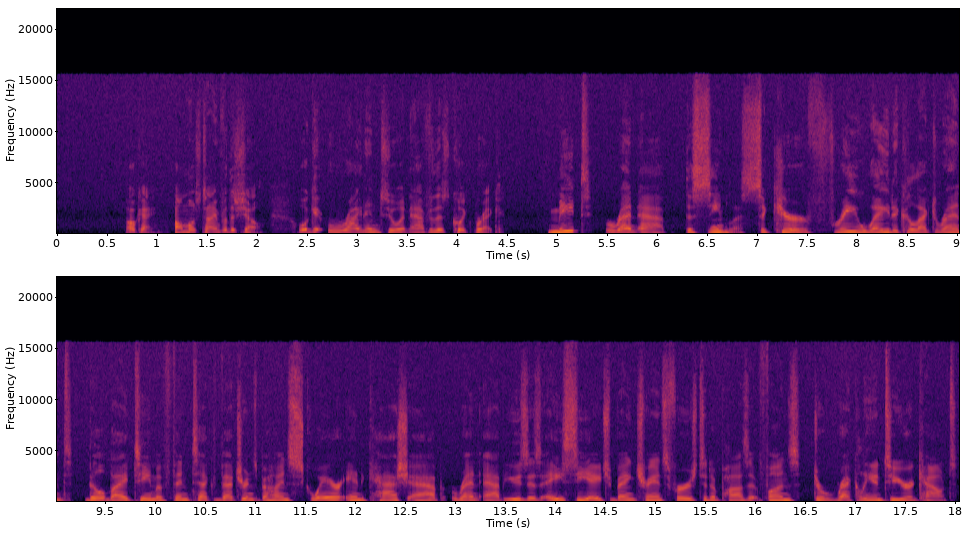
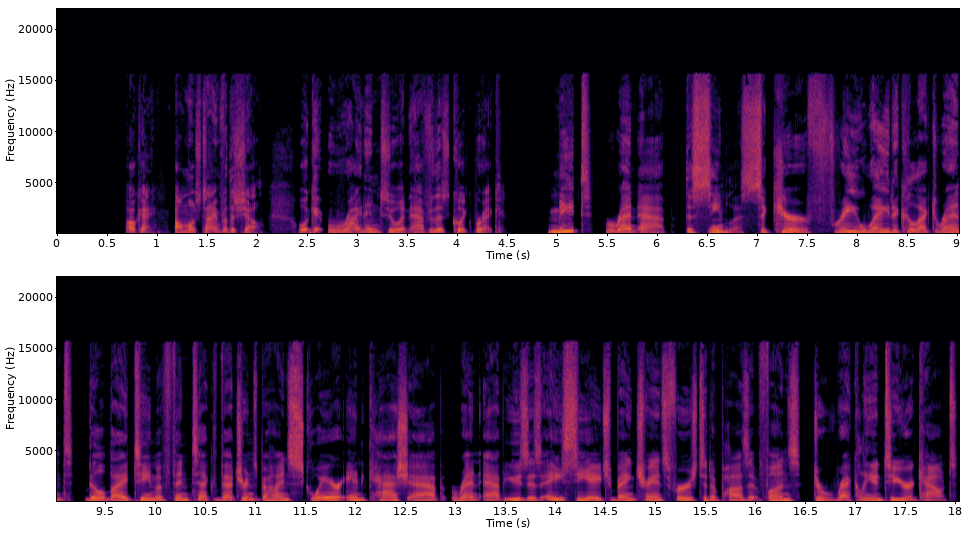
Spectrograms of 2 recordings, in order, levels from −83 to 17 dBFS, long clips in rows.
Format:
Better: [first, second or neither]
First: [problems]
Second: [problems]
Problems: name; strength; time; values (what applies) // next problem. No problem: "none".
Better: second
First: hiss; noticeable; throughout; 20 dB below the speech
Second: none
